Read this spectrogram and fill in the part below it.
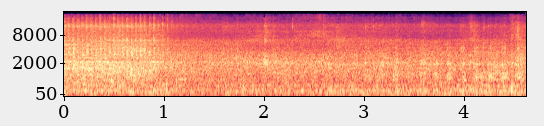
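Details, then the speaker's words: Maruti Suzuki Wagon R K-series, owner complains of no pickup and jerking under acceleration uphill plus low mileage; at the silencer the exhaust vibrates with rapid uneven tak-tak puffing, like one cylinder not working: engine misfire. "Silencer കിടന്ന് നല്ല രീതിയിൽ vibrate ചെയ്യുന്നുണ്ട് കൂടാതെ ഒരു സൗണ്ടും ടക്ക് ടക്ക് ടക്ക് എന്നുള്ള ഒരു സൗണ്ടും കേൾക്കുന്നുണ്ട് പപ്പ് എന്നുള്ള ഒരു സൗണ്ട് ഏതോ ഒരു സിലിണ്ടർ വർക്ക് ചെയ്യാത്ത ഒരു ഫീൽ ആണ് ഇതില് കിട്ടുന്നത്"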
